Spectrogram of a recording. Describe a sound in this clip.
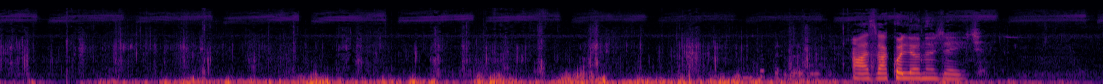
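Footsteps crunch on dry gravel.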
